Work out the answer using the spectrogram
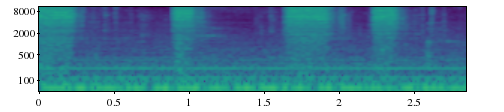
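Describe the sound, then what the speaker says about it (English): Butter-flavored cooking spray is sprayed from an aerosol can onto chaffles in a home kitchen, in four short hissing bursts spaced about half a second to a second apart, close to the microphone. "I'm gonna spray them with this here butter flavored cooking spray."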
